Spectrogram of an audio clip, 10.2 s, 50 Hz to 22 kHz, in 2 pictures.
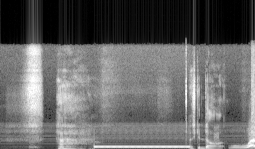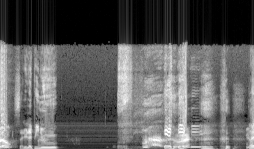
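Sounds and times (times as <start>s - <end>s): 
speech: 1.2s - 1.6s, 3.8s - 6.3s, 8.4s - 10.1s
telephone ringing tone while calling someone: 1.9s - 3.8s
laughter: 7.9s - 9.9s.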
